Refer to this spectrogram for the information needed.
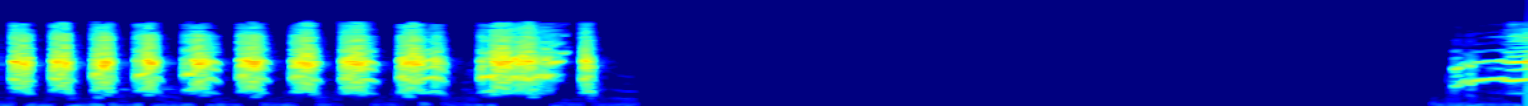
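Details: Red junglefowl hen giving a decoy call: ten rapid rasping notes followed by a slightly longer one, then silence until another call begins at the very end.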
